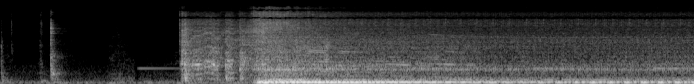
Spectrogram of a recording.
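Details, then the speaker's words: 2015 Chevy Silverado 5.3L V8, about 175,000 miles, fuel pump fuse removed before high-pressure fuel pump replacement: brief crank, catches at about 2.5 seconds and holds a steady low idle, not stalled yet. "i'm going to remove the fuse start the motor and then we're going to take the battery uh negative battery terminal cable off"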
